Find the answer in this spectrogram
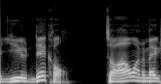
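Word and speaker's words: Nicholl: Nickel. Nickel. It's an Irish German thing. N I C H O L L. So pronounced like a coin, but it's spelled different.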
